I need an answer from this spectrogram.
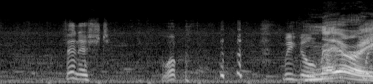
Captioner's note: chuckles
